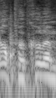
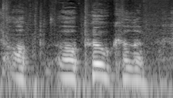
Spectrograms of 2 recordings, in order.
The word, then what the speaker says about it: operculum: And that shell there, I call it an operculum, but people have told me it's pronounced opuculum.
